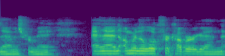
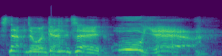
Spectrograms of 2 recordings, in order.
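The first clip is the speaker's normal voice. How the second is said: rough, raspy growl with the word yeah drawn out; 11 semitones higher than usual. Player retelling what another player does in the game, in Macho Man voice. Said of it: "he goes into his Macho Man voice".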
